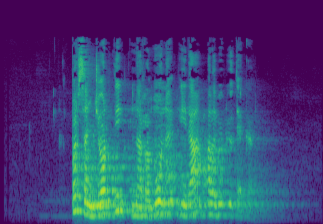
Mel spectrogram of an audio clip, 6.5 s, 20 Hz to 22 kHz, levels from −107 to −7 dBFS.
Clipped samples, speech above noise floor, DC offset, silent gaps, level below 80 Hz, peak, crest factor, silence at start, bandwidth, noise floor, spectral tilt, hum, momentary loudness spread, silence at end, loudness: under 0.1%; 54 dB; under 0.1%; none; -82 dBFS; -8 dBFS; 20 dB; 1.45 s; 11.5 kHz; -79 dBFS; -4 dB/octave; none; 13 LU; 1.35 s; -25 LUFS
